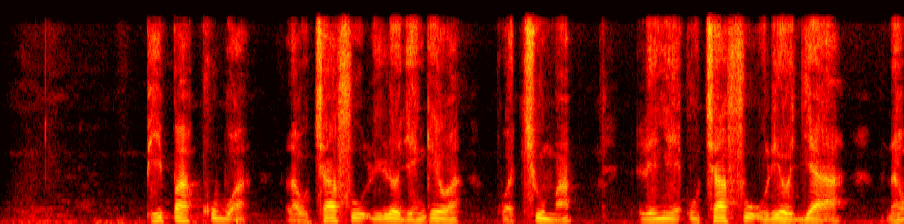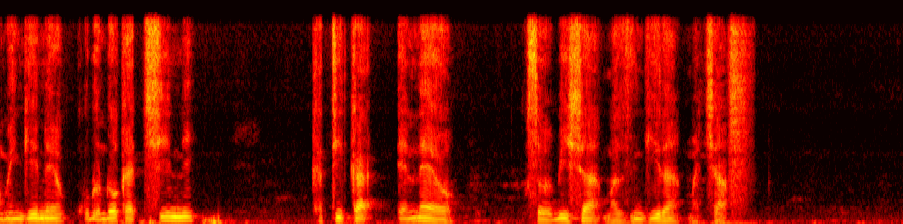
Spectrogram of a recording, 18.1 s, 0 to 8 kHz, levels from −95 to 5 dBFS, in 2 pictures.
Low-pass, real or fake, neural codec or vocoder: 7.2 kHz; fake; vocoder, 44.1 kHz, 80 mel bands, Vocos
